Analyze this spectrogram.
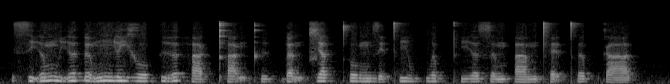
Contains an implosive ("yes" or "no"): yes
